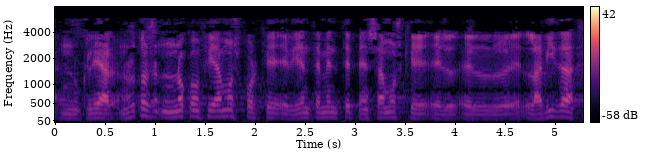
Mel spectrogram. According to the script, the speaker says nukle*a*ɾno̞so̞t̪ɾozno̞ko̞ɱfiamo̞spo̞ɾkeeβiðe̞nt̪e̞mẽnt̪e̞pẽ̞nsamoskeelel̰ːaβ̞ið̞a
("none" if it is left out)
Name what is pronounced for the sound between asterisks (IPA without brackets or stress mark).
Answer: a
